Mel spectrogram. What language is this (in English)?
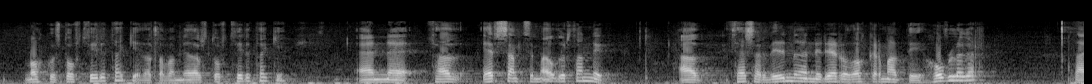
Icelandic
